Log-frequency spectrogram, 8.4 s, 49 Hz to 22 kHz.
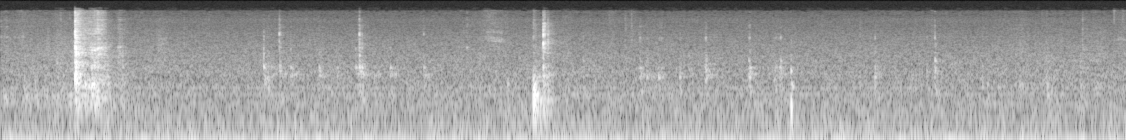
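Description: Near silence broken by a few faint metal clicks a second or two apart: needle-nose pliers gripping and turning the small threaded guide rod in a Winchester Model 1907 rifle's receiver.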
